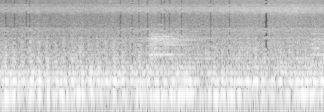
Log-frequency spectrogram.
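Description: Ultrasonic tank running with submerged stainless-steel transducer boxes and water circulating through it: a steady electrical hum with a hiss over it, whose upper tone shifts about halfway through.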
